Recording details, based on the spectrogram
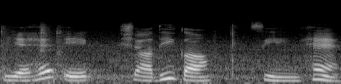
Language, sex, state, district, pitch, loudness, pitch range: Hindi, female, Chandigarh, Chandigarh, 190 Hz, -17 LUFS, 180-270 Hz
